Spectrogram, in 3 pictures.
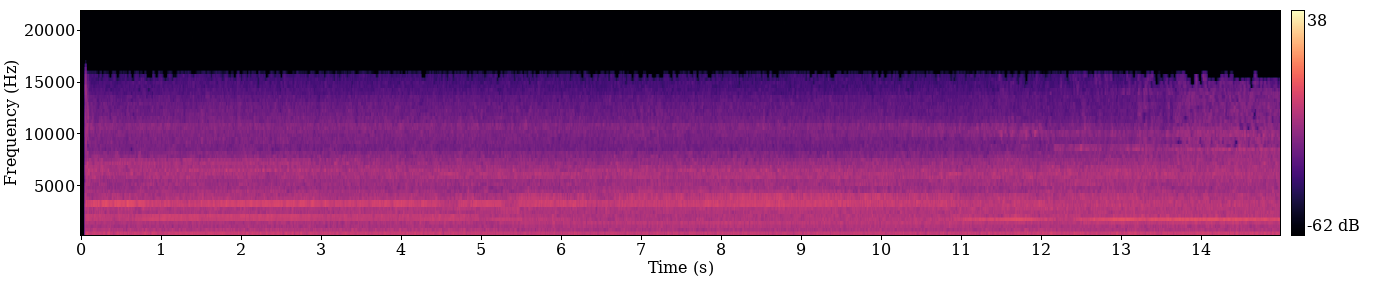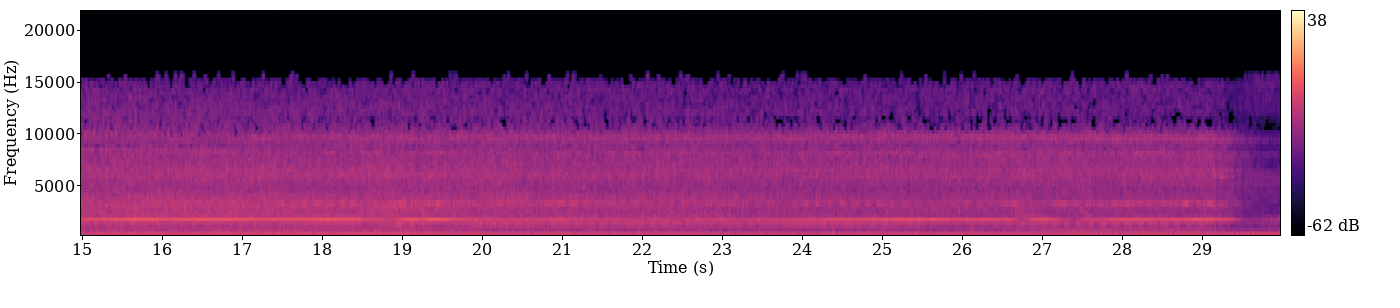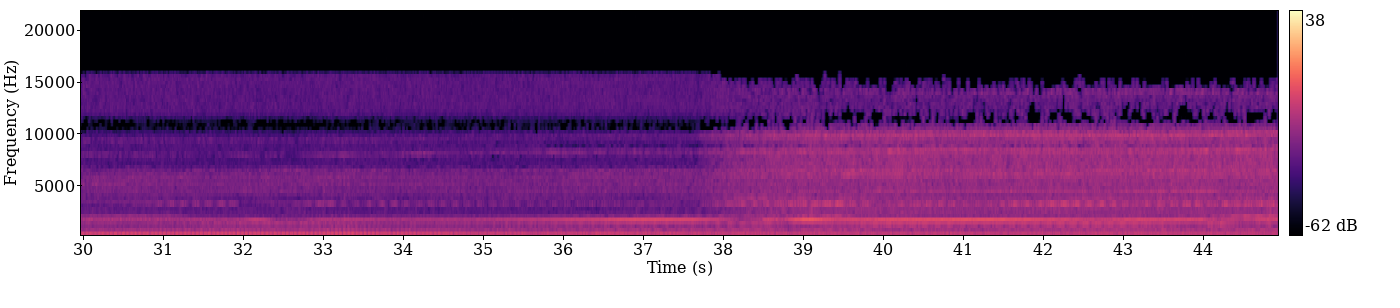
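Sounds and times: helicopter rotor drone: 0.1 - 44.9
turbine whine: 0.1 - 44.9.

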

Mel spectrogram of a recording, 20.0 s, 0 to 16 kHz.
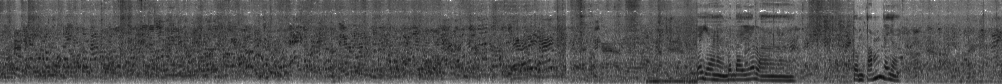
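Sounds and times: crowd chatter: 0.0 - 20.0.

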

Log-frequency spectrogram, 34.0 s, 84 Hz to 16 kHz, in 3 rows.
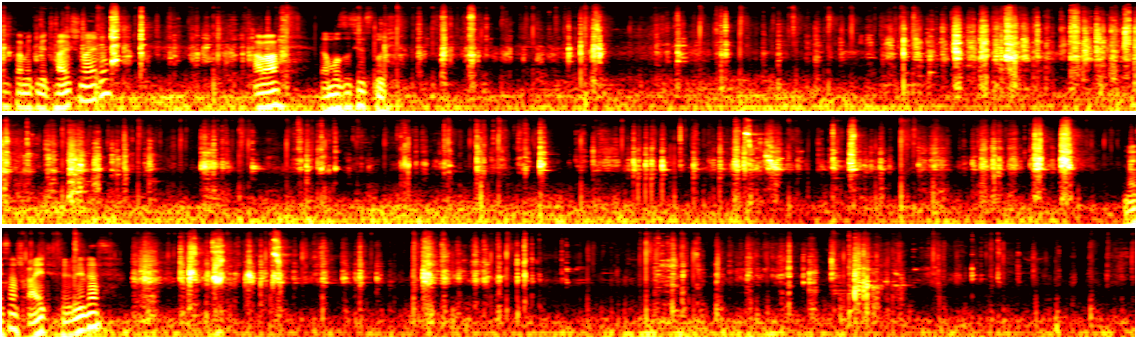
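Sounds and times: knife scraping tin can: 8.7 - 12.6.

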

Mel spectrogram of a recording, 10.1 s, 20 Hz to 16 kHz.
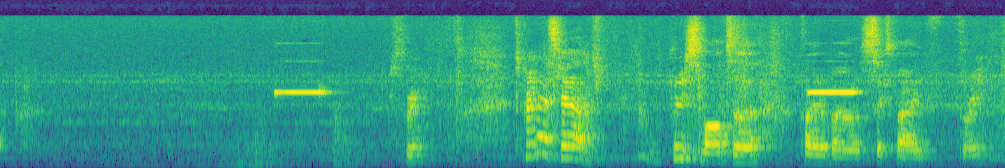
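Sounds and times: faint low elevator hum: 0.0 - 10.0
elevator high beep: 2.6 - 3.5, 8.1 - 8.7.

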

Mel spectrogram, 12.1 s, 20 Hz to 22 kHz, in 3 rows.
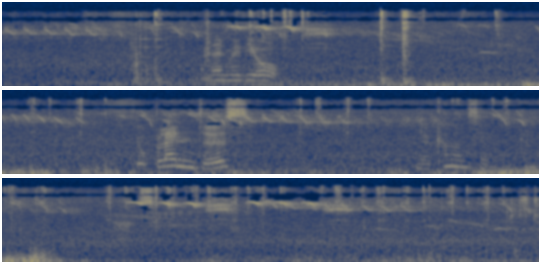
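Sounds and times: birds chirping faintly: 0.0 - 12.0
wind rumble on microphone: 0.8 - 12.0.

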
